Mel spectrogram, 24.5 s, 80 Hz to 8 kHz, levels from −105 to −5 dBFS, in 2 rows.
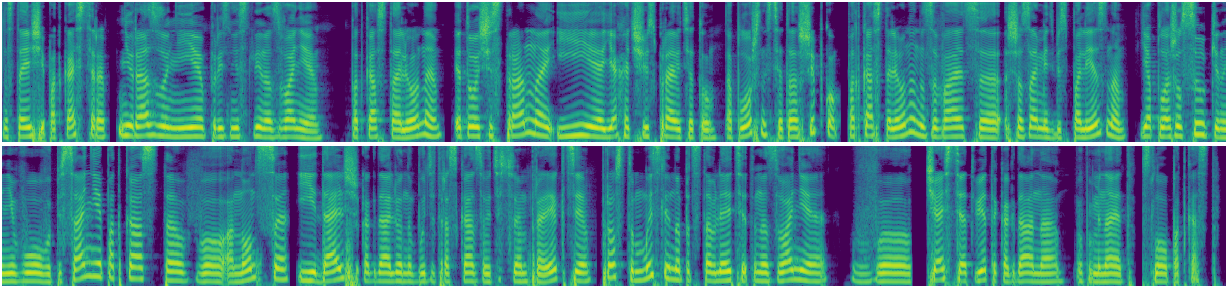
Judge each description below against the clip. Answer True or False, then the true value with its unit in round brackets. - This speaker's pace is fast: False (140 wpm)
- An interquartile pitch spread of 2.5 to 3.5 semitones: True (2.9 semitones)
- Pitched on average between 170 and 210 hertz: True (185 Hz)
